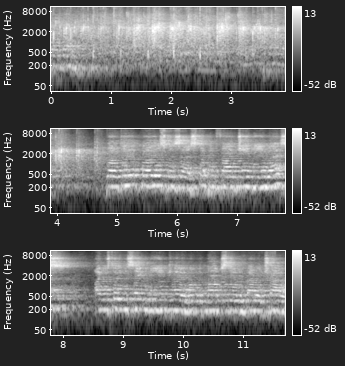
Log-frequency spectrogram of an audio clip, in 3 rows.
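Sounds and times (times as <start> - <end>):
audience round of applause: 0.0 - 4.8
speech: 4.8 - 11.6.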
